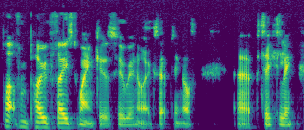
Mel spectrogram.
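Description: A man's voice: deep voice, expressive, fast, creaky, slightly rough, dull audio. A man with an English accent chatting casually about football as a podcast co-host, wordy and hesitant, often tagging statements with a question.

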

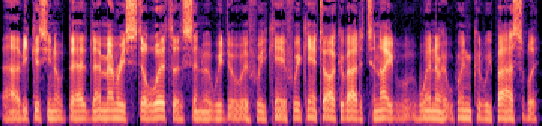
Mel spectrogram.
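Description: Male podcast host, very gravelly fry, dry close sound, halting and mumbly, whimsical self-deprecating bedtime rambles. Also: mid-range voice, level tone, darkish tone, no echo. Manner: meandering, halting, stammering and repeating words.

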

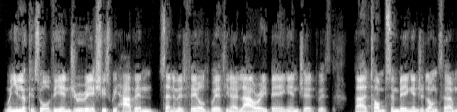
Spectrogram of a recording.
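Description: A Welsh man chatting casually about his football club on a podcast, measured and full of fillers. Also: fairly low pitch, a bit bright. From Wales.

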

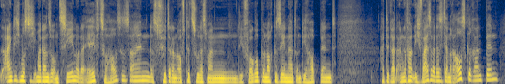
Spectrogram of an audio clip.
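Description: A man's voice: medium pitch, fairly quick, a little mellow, dry recording, clean studio sound. A middle-aged man guesting on a podcast, talking in a reflective way and thinking aloud with many restarts. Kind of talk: casual conversation. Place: living room.

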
